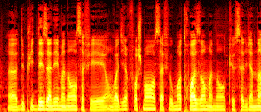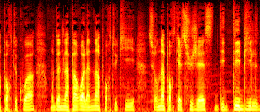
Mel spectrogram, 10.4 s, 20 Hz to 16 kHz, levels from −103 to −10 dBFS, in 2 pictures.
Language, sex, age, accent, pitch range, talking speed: French, male, 20-39, French, 100-115 Hz, 215 wpm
